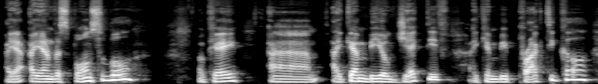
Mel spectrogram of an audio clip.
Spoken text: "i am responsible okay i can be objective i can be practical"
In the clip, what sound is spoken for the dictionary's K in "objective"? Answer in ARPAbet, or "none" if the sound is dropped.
K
